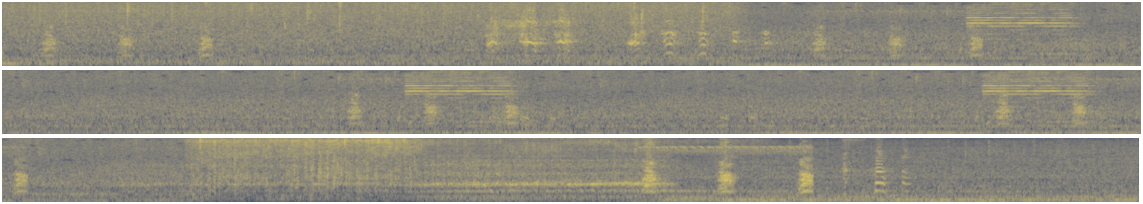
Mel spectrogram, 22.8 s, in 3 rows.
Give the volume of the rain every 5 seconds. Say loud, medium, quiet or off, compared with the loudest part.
loud, loud, loud, loud, medium.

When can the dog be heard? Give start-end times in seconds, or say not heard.
0.2-1.4, 5.3-6.5, 9.8-11.1, 14.2-15.4, 19.4-20.6.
